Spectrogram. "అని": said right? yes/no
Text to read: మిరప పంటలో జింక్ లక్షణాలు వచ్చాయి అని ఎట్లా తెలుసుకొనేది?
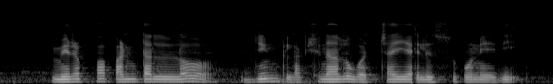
no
